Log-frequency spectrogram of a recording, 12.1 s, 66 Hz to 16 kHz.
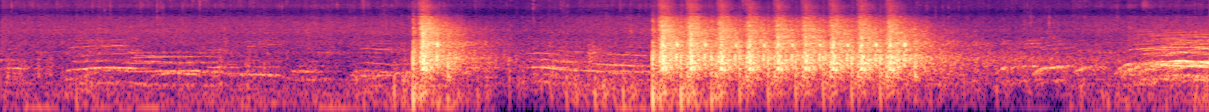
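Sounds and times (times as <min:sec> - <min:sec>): rapid firework crackling pops: 0:03.1 - 0:11.0.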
